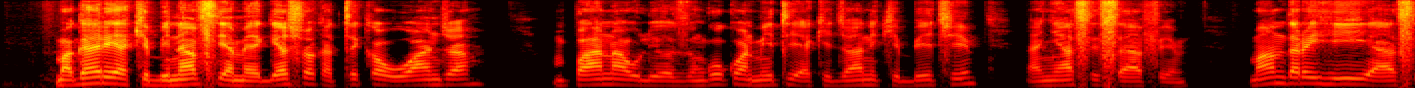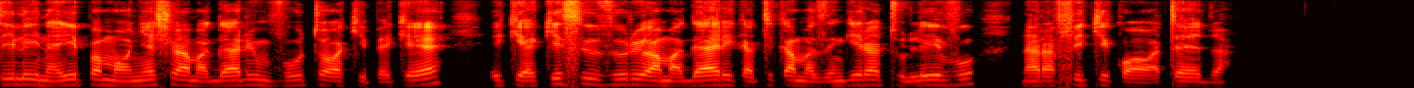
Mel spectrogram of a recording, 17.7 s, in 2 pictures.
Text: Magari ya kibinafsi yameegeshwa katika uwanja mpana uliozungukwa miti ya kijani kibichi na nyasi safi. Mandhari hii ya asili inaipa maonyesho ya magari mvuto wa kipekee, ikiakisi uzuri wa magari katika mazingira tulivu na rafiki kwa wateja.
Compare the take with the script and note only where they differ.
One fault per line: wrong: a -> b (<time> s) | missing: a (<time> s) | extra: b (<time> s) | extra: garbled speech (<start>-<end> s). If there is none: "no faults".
no faults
